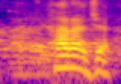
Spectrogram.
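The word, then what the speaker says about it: خَرَجْ: Say it properly. Kharaj. With sukun. You won't say with? You will say kharaj.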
